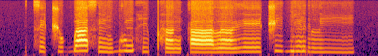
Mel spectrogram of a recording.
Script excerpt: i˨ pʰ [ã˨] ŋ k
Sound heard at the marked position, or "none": ã˨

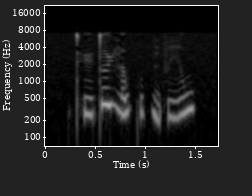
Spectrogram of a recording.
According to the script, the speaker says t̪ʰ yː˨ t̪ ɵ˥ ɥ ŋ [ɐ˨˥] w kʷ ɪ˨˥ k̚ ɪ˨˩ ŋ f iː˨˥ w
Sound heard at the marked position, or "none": ɐ˨˥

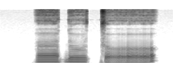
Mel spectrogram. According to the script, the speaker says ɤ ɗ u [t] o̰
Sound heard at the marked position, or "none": t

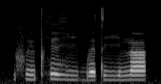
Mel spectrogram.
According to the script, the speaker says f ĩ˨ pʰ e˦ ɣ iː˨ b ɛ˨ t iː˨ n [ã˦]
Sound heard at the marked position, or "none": ã˦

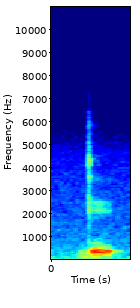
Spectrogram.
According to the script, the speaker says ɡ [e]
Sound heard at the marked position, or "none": e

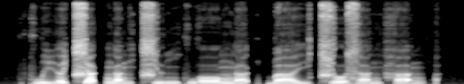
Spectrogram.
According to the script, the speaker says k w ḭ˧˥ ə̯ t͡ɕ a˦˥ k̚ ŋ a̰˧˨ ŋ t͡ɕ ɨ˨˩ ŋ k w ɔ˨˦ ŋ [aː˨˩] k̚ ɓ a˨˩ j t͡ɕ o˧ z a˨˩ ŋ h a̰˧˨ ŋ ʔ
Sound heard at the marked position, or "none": a˨˩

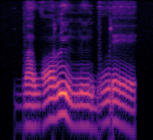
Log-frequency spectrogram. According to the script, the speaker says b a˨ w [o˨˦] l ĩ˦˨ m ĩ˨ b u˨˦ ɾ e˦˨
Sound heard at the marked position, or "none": ɔ˨˦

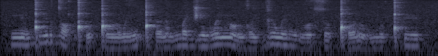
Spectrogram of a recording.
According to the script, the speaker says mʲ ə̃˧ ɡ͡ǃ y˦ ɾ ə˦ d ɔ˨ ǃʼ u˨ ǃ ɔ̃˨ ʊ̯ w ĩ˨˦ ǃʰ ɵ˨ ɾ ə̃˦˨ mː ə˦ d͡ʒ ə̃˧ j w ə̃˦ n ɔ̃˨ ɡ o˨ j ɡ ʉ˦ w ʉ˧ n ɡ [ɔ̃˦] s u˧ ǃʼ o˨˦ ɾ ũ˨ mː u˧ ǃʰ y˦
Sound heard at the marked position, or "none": ɔ̃˨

